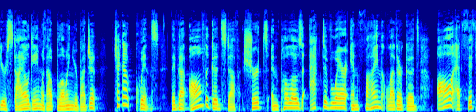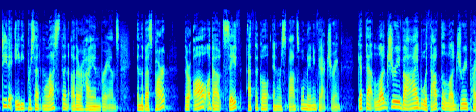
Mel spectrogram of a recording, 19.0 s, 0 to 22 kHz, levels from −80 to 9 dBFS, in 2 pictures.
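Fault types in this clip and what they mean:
No fault types are present in this clip, so there are none to explain.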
